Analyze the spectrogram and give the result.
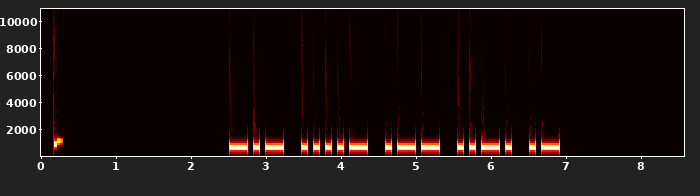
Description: Morse code, heard as a keyed tone, about 16 wpm, 700 Hz. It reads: K4WFA
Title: USA Call Signs - 5 Characters - Repeated 2x - 15wpm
